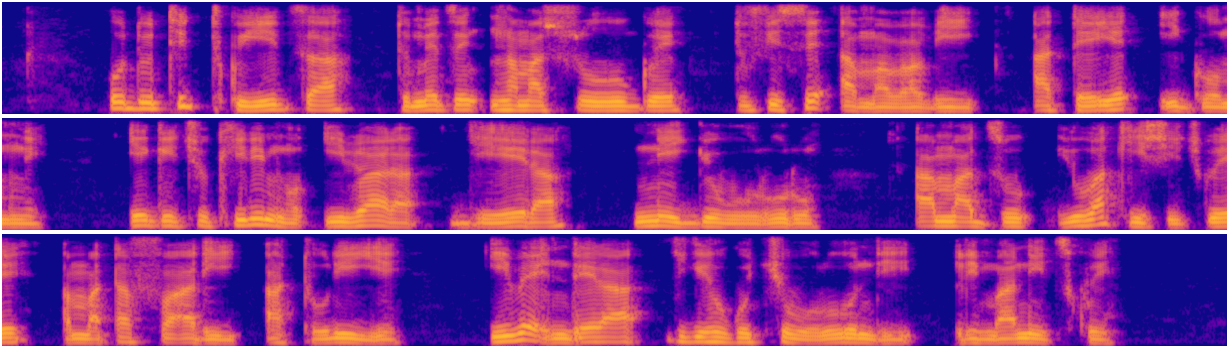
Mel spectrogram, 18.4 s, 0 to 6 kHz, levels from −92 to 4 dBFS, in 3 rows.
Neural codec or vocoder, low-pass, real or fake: vocoder, 22.05 kHz, 80 mel bands, Vocos; 5.4 kHz; fake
